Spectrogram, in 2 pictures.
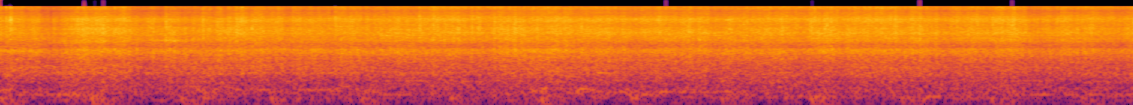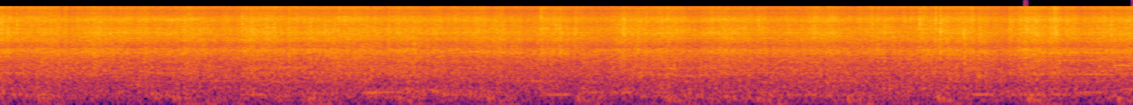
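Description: Several cars circling on the vertical wooden wall of a well-of-death motordrome, their engines and tyres making a loud, steady rush of noise.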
